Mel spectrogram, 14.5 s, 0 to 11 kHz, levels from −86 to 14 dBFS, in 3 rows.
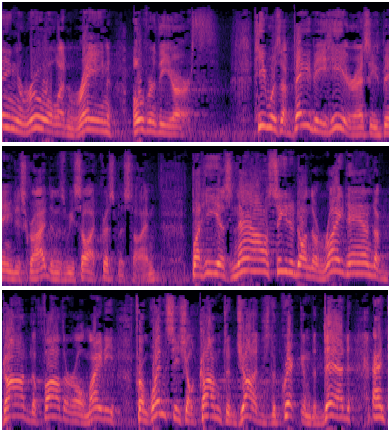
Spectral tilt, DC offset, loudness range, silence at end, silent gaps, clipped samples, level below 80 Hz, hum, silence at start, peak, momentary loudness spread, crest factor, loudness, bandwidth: -4 dB/octave; under 0.1%; 3 LU; 0 s; none; under 0.1%; -56 dBFS; none; 0 s; -2 dBFS; 10 LU; 20 dB; -21 LUFS; 10.5 kHz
